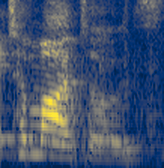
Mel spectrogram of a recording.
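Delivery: "tomatoes" said tuh-MAH-toes; British tomatoes. Shown as a demonstration. Telling viewers the UK form, "tomatoes" tuh-MAH-toes. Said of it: "in the U K, we say".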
